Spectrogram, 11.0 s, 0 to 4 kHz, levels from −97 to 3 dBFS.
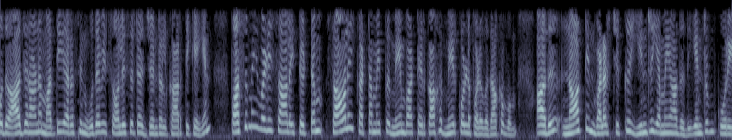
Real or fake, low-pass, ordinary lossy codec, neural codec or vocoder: real; 3.6 kHz; none; none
